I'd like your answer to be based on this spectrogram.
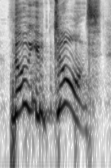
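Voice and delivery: high furious cry; yelled. Acted. Yuri yells at Victor, furious. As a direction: yell it, shaking with rage. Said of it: "he yelled, shaking his head furiously".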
